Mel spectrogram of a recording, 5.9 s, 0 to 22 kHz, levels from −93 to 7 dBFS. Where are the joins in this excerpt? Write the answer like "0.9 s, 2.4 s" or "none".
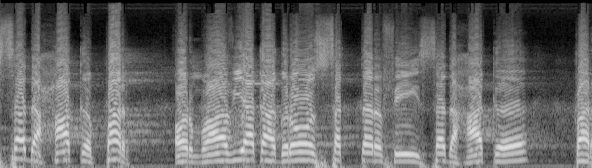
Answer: none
